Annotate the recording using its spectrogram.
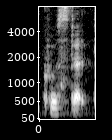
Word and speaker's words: Kusta: um, there's a fiber artist called is it Custer. I need to. I'll have to spell his name out No worries. because um, I can never um, remember how to pronounce it. Yeah. So his name is Kusta.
